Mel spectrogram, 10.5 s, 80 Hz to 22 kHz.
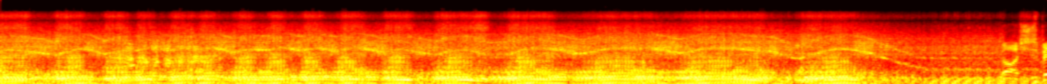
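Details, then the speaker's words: Old Honda CBR600 track bike, long unused, first start with fuel pump running and choke just off: loud four-cylinder blips rising and falling, picking up cleanly, slightly boggy while cold; it runs. "right switch that off because it gets smoked out here I'm gonna have to open the door but that's a win and that's a win the free bike she runs"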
